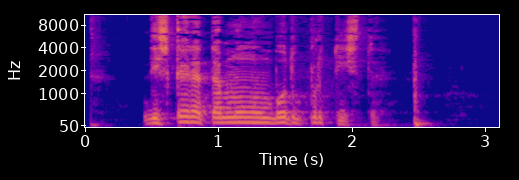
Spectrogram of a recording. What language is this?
Galician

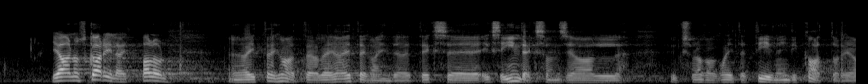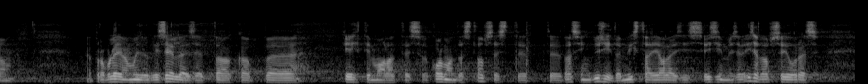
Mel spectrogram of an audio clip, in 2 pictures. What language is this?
Estonian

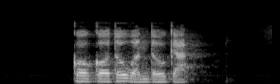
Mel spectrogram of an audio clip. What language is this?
Cantonese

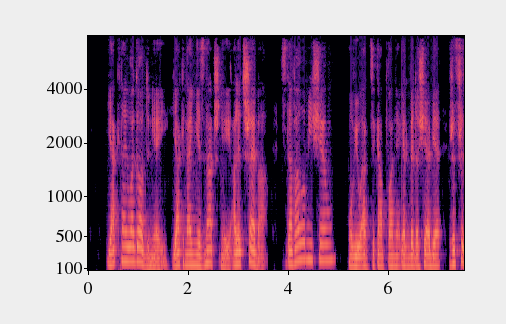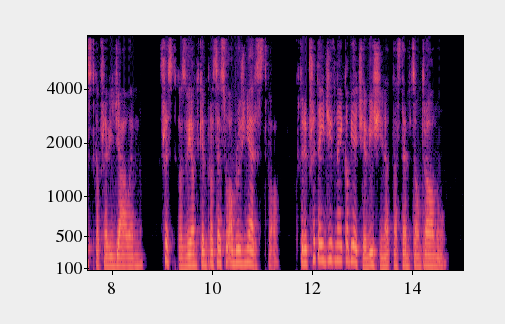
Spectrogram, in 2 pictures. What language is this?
Polish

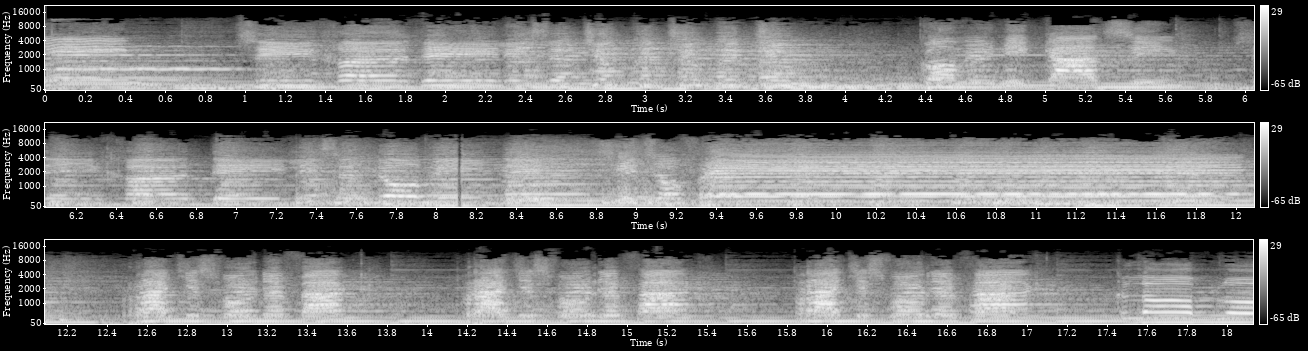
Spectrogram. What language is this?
Dutch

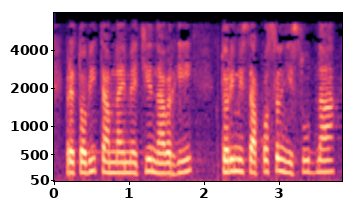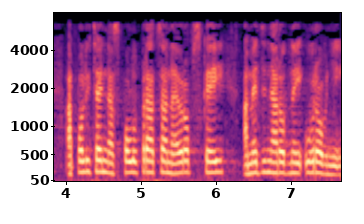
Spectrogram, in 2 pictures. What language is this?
Slovak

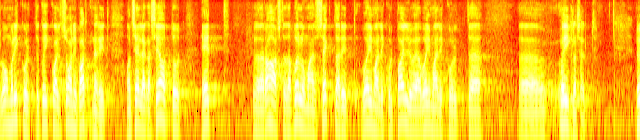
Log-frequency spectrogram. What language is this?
Estonian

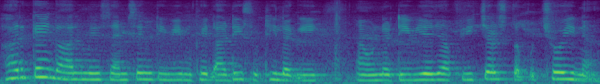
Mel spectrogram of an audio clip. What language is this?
Sindhi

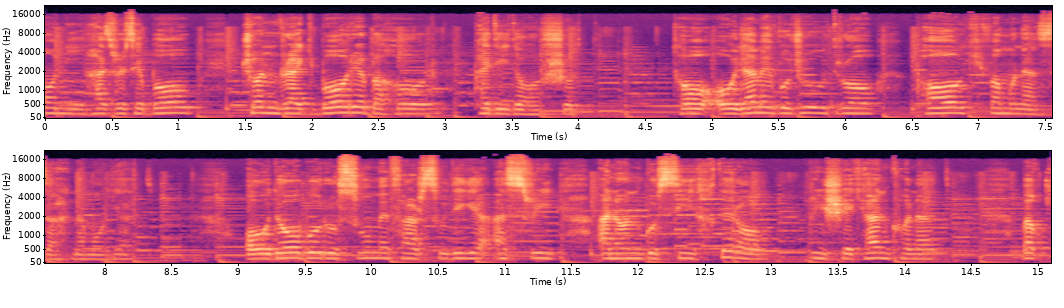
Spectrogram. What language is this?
Persian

